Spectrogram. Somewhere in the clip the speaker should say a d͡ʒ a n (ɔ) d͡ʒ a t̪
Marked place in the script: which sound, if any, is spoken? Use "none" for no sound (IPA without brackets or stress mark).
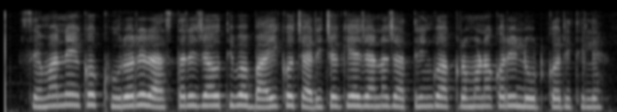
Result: ɔ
